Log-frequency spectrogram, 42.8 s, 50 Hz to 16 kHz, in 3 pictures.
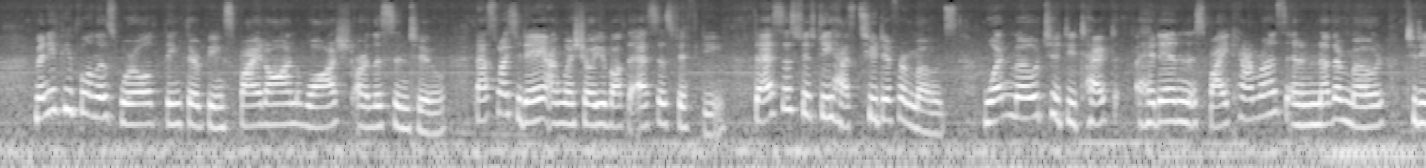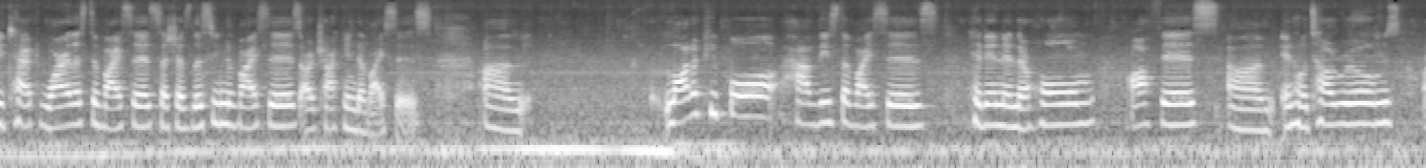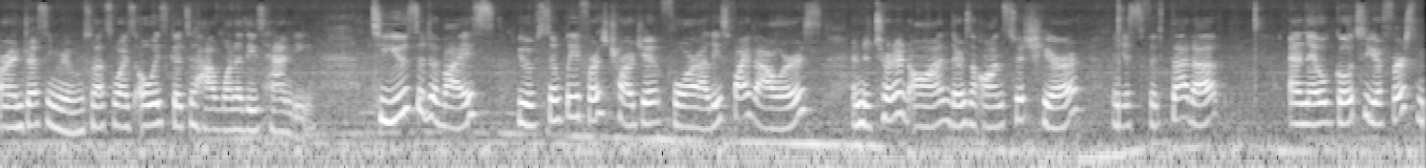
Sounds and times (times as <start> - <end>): Speech: 0.4 - 19.6, 20.8 - 31.7, 32.3 - 40.8, 41.5 - 42.7.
